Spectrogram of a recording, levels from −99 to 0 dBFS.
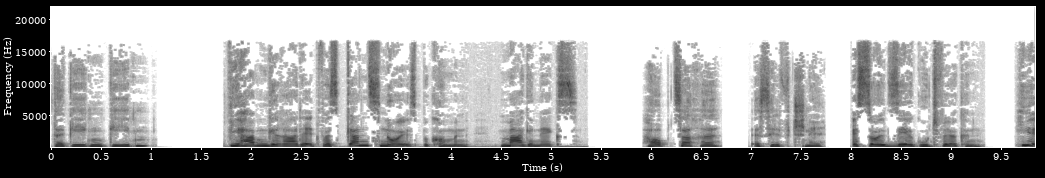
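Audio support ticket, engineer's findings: Short stall from a late packet, 0.97–1.03 s: one packet missed its playout slot and the jitter buffer ran dry. The receiver held the last sound for about 22 ms until the packet landed, then resumed where it left off, with nothing lost. The held sound gets a brief buzz or dip, and latency rises by 22 ms afterward.

Repeated stalls (stutter), 2.07–3.62 s: packets kept arriving late or below the playout rate, so the buffer underran 12 times. Each gap was bridged by extending the last sound, none longer than 14 ms, for 122 ms filled in total, about 8% of the span. Nothing is missing, but the sound drags and stutters.

Jitter buffer slow-down, 3.66–5.03 s: the buffer was low or had just raised its target delay, so the receiver repeated single pitch periods and slices of pauses to rebuild its reserve, adding 105 ms. Playback runs at 93% speed with unchanged pitch, giving stretched sounds.

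Jitter buffer speed-up, 7.21–9.29 s: the buffer sat above its target, likely after delayed packets arrived in a bunch, so the receiver cut short runs of one or a few pitch periods, about 150 ms in all. Playback runs at 107% speed with the same pitch and sounds rushed.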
